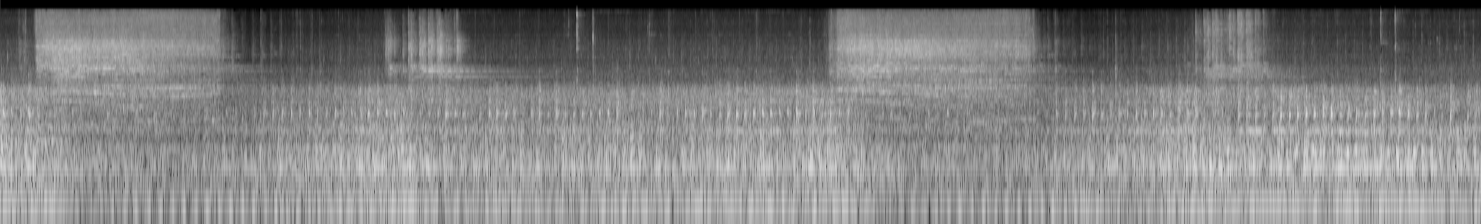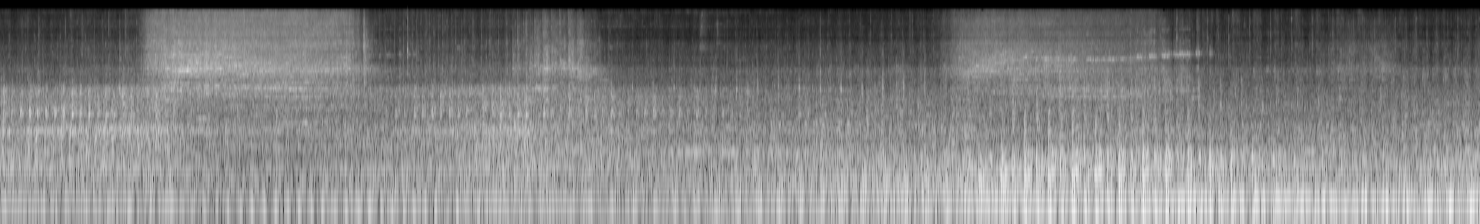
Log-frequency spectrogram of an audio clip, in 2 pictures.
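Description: Steam-driven shingle mill running: the circular saw cuts shingles from a wooden block, six cuts of a second or two each with a high whine, under the fast, steady beat of the small steam engine that drives it.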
